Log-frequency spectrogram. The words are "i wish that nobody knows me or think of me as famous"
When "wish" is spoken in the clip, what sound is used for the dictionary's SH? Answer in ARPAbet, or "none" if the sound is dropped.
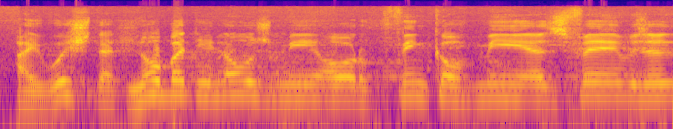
SH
